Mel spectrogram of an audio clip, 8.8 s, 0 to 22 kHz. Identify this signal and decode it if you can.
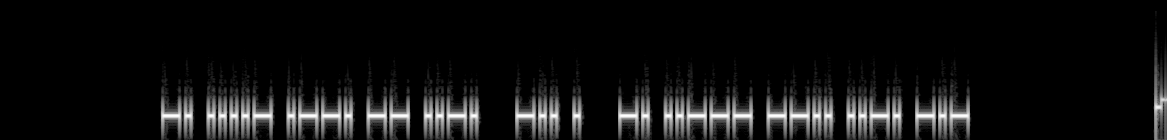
Morse code, heard as a keyed tone, about 27 wpm, 690 Hz. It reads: N4PMF DE N2ZFK
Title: USA Callsign DE Callsign - 5 Characters - 28wpm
